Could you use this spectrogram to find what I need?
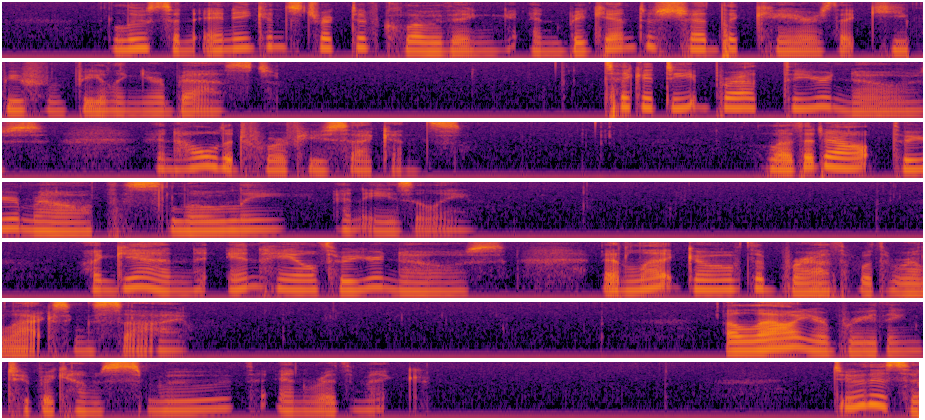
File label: In The Forest Female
